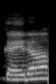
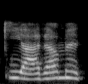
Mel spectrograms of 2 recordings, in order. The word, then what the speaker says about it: Kiara: we have next is kaira mehta if you are not participating just let me know okay ma'am my name is kiara yeah sorry i was not pronouncing correctly i'm so sorry it's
